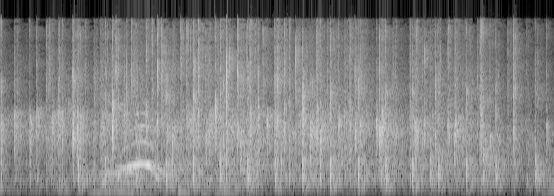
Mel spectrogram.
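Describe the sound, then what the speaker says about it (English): A church annual meeting audience applauds, a fairly soft spread of many hands clapping steadily, with a faint voice briefly heard partway through. "give all of yourselves a great big round of applause"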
